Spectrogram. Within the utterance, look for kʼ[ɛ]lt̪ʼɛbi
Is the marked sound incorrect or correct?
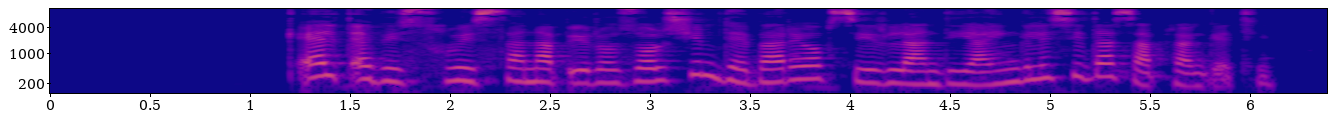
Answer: correct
